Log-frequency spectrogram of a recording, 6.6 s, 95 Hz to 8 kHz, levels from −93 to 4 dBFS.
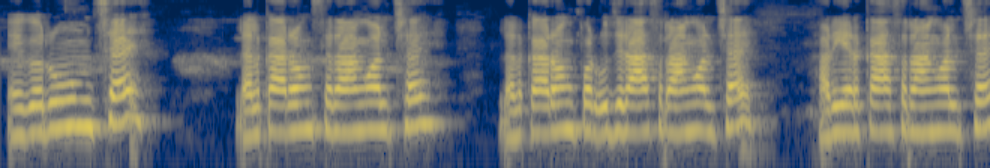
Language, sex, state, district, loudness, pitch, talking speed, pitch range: Maithili, female, Bihar, Samastipur, -16 LUFS, 260 Hz, 170 wpm, 250-295 Hz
